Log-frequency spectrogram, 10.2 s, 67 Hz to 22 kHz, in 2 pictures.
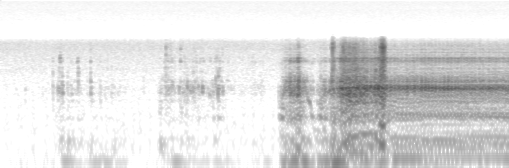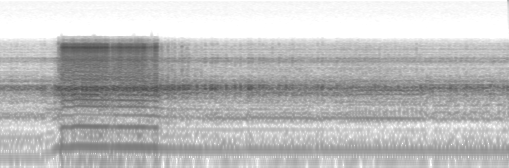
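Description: Revolt 30 brushless electric RC speedboat heard from its own bow camera: quiet at first. About three seconds in, the motor starts with a few short throttle bursts, then settles into a steady-pitched whine over water noise, surging louder for about a second near the middle.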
